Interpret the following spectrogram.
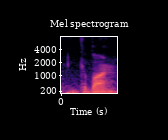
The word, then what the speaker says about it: Gabara: I say it right, Gabara? Yep.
